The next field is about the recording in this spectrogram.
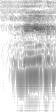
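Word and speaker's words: read: रीड, रीड ही है, लेकिन जब भी पास्ट टेंस आ जाता है, V2 हो या पास्ट पार्टिसिपल V3 हो, तो सिर्फ इसकी प्रोनाउंसिएशन चेंज हो जाती है। हम इसे रेड और रेड पढ़ते हैं, स्पेलिंग रिमेन्स द सेम।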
